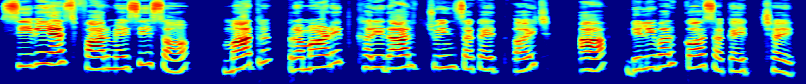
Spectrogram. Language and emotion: Maithili, neutral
